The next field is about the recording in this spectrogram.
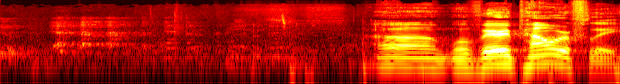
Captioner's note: laughs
